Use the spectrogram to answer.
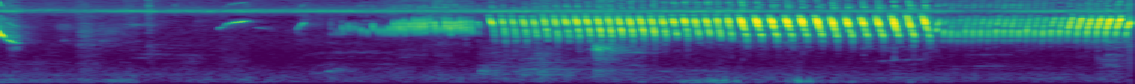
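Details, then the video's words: Lively canary song used as a lure for tutoring young canaries: scattered faint notes and a buzzy phrase, then a long, very fast high trill that swells in volume over a low background hum. "Suara Pancingan Kenari Gacor, Cocok Untuk Materan Paud Kenari"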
